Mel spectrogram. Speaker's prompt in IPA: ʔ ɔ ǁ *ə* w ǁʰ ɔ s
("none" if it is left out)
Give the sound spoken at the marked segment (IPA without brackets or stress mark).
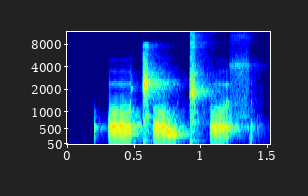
ɔ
